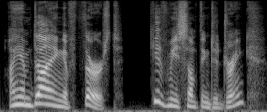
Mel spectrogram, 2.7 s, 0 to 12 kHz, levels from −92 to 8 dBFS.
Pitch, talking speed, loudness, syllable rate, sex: 190 Hz, 225 wpm, -20 LUFS, 6.3 syllables/s, male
